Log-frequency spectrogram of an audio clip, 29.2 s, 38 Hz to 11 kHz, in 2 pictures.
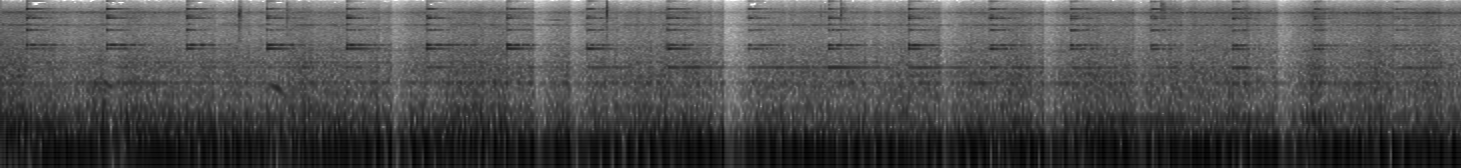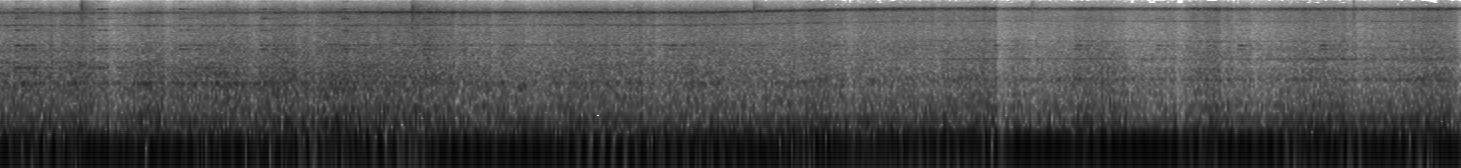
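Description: Two EMD diesel locomotives, a Norfolk Southern SD45-2 with a 20-cylinder engine and a CSX SD40-2 with a 16-cylinder engine, pulling a freight train past at close range with a heavy, steady engine rumble, followed by freight cars rolling by. A high tone pulses about every half second for the first twelve seconds or so. A high steady whine rises slightly in pitch about two-thirds of the way through.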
